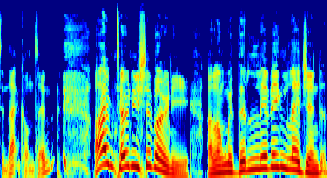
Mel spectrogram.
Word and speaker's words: Schiavone: Because that's how he says it. He knows how to say his name. He's got confidence in that content. I'm Tony Schiavone, along with the living legend Larry Zbyszko's here, boys.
